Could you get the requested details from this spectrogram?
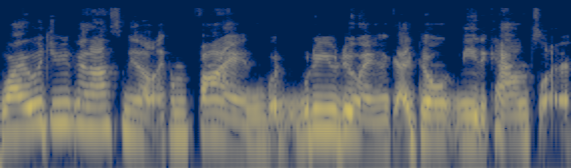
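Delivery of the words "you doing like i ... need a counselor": ordinary talk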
